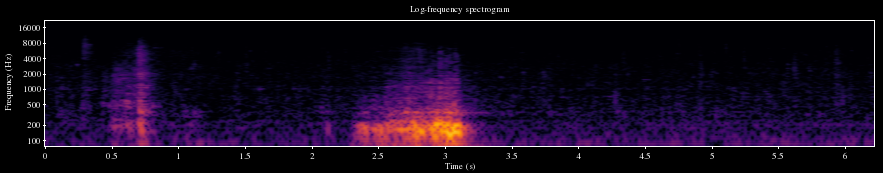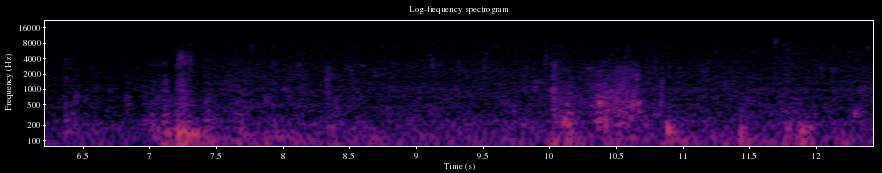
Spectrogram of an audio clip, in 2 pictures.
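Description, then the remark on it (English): Rain falls steadily as a soft, continuous hiss at sea on the Atlantic, swelling in a few louder patches, with one brief deep rumble early on. Nobody speaks. “I don't know whether it was the rain cooling down the burns on my arms, or seeing that stupid fucking head get launched into the sea.”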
